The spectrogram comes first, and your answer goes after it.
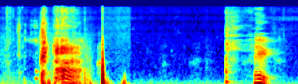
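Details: Puppy having a tantrum inside a small room, giving a burst of harsh, rough yelping barks, then a pause, then two more strained yelps.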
